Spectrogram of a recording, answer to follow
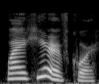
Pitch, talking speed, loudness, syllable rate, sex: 250 Hz, 240 wpm, -16 LUFS, 7.1 syllables/s, female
